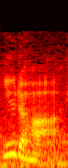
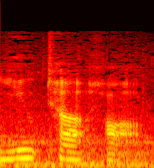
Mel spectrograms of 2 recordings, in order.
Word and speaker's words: Utah: that's what I said utaha she's like no no you're saying utaha it's like Utah two syllables and I'm like well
